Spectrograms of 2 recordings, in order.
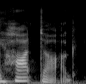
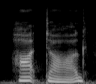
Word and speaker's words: hot dog: We say hot dog. The pitch goes high on hot and drops on dog. If you stress both equally hot dog or if you stress the second one hot dog, you are describing a dog that is overheated, panting in the summer sun. You are not describing the food.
